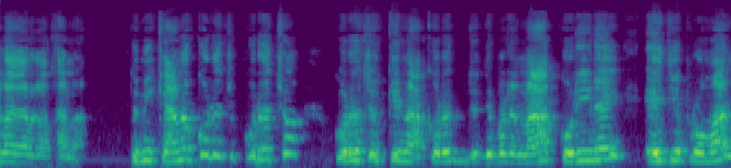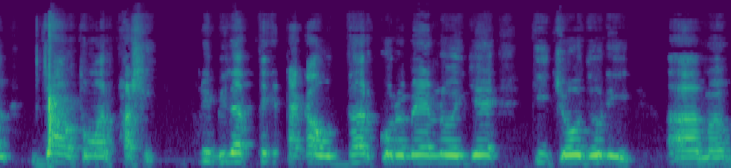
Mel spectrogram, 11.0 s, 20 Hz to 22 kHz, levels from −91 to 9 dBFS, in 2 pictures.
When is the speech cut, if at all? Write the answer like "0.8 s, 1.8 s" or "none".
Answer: 7.0 s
